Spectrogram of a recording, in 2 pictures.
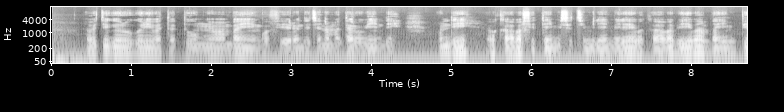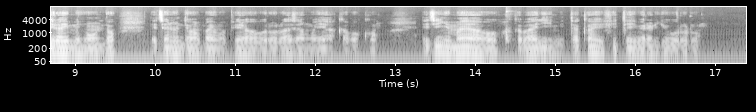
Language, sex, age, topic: Kinyarwanda, male, 18-24, finance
